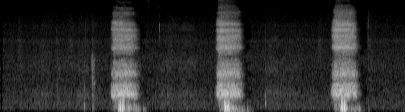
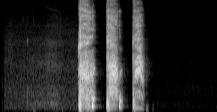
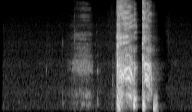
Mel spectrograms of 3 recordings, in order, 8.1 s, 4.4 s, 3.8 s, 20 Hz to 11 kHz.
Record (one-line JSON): {"exhalation_length": "8.1 s", "exhalation_amplitude": 20480, "exhalation_signal_mean_std_ratio": 0.3, "three_cough_length": "4.4 s", "three_cough_amplitude": 32768, "three_cough_signal_mean_std_ratio": 0.33, "cough_length": "3.8 s", "cough_amplitude": 32767, "cough_signal_mean_std_ratio": 0.34, "survey_phase": "beta (2021-08-13 to 2022-03-07)", "age": "18-44", "gender": "Male", "wearing_mask": "No", "symptom_cough_any": true, "symptom_runny_or_blocked_nose": true, "symptom_sore_throat": true, "symptom_fatigue": true, "symptom_fever_high_temperature": true, "symptom_headache": true, "symptom_other": true, "smoker_status": "Never smoked", "respiratory_condition_asthma": false, "respiratory_condition_other": false, "recruitment_source": "Test and Trace", "submission_delay": "2 days", "covid_test_result": "Positive", "covid_test_method": "LFT"}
